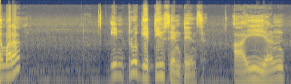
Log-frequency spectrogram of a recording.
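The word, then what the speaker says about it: interrogative: अफरमेटिव sentence इसका उच्चारण है। और एक है नेगेटिव। ने नेगेटिव सेंटेंस और थर्ड पे आता है हमारा इंटेरोगेटिव sentence I एन टी आर O intro ji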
